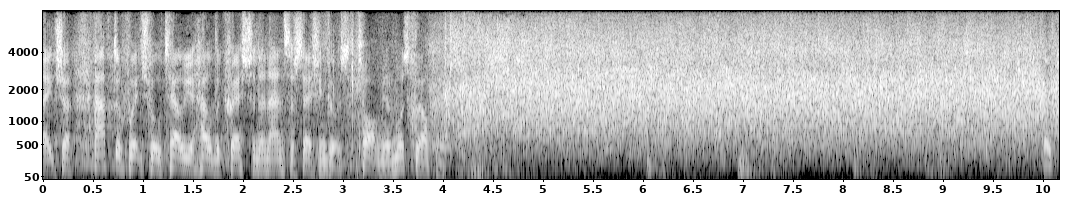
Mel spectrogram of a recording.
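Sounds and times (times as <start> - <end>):
speech: 0.0 - 4.8
audience applause: 3.7 - 10.1.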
